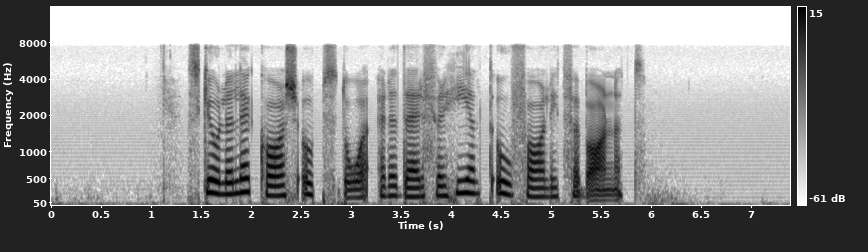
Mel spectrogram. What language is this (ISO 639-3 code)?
swe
